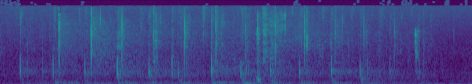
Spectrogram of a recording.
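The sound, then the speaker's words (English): Footsteps of a man hurrying down a pathway: many quick, light steps in a fairly regular rhythm, faint and heard alone. “Yes, and here comes a man hurrying down the pathway. Quick! Behind this post! Listen!”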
